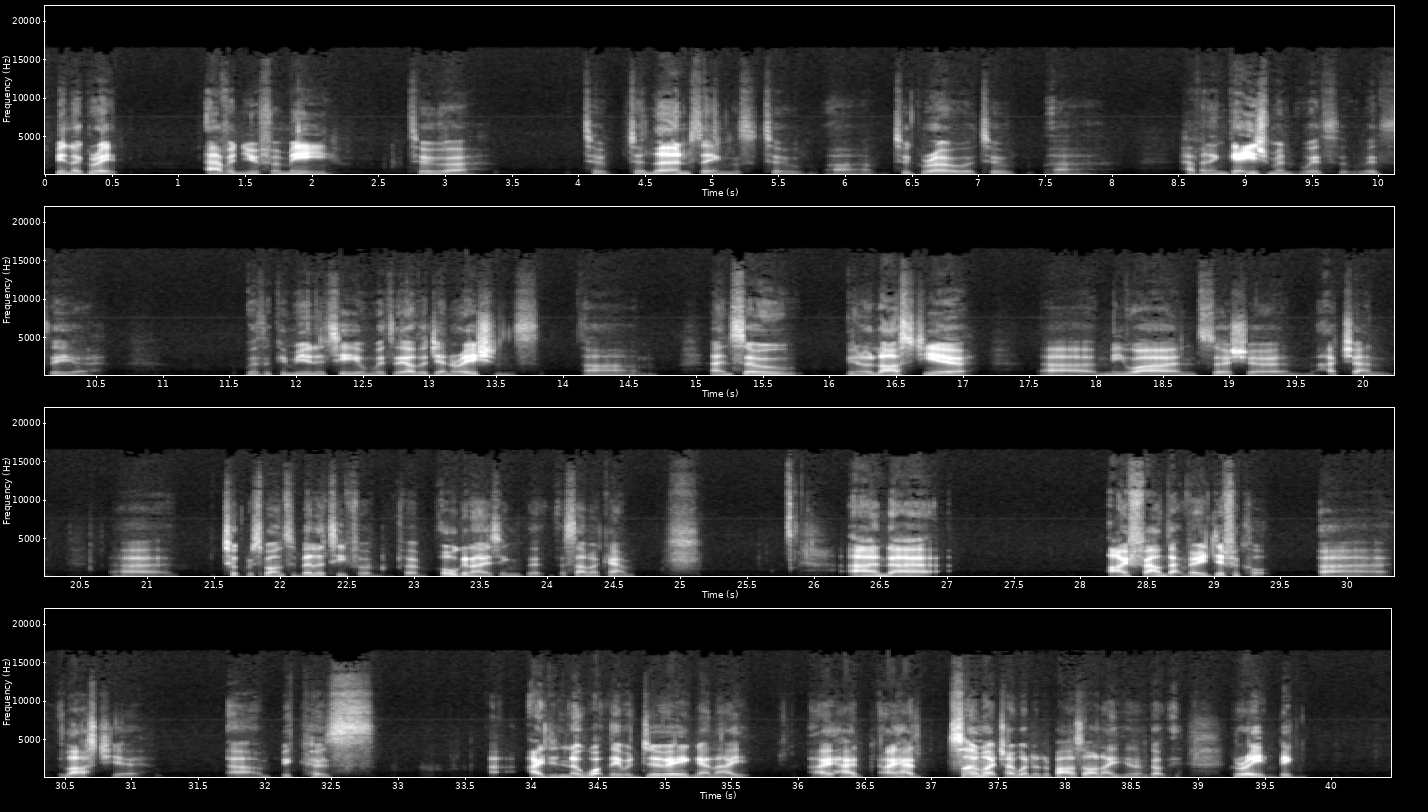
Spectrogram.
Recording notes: Audio from a sermon in Watford Peace Garden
